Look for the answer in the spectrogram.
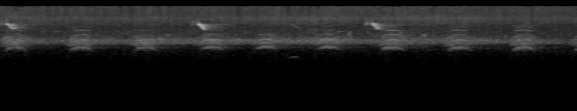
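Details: Pallas's fish eagle calling with a steady run of harsh, arched notes, roughly two each second, while a few sharp high chirps break in now and then.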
